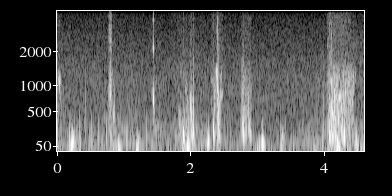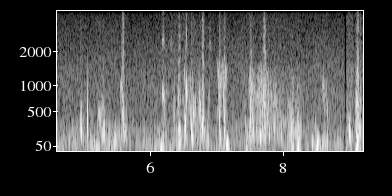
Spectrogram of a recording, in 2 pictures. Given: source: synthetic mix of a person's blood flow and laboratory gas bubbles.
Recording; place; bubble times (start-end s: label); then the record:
Doppler ultrasound of blood flow; subclavian vein
0.00-0.07 s: bubbles
0.76-0.88 s: bubbles
1.41-1.50 s: bubbles
1.80-2.07 s: bubbles
2.30-2.49 s: bubbles
2.75-2.93 s: bubbles
4.04-4.48 s: bubbles
4.94-5.01 s: bubbles
5.21-5.33 s: bubbles
5.55-5.67 s: bubbles
6.17-6.26 s: bubbles
6.29-6.93 s: bubbles
7.00-7.17 s: bubbles
7.38-8.28 s: bubbles
8.58-8.70 s: bubbles
8.94-9.19 s: bubbles
From the record:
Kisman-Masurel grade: 233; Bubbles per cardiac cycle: several, 3 to 8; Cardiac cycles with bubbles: 50 to 99%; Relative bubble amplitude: loud (0.450 to 0.775); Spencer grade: 3 (all of the cardiac periods contain showers or single bubble signals, but not dominating or overriding the cardiac motion signals); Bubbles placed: anywhere in the cardiac cycle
